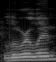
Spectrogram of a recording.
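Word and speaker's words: Lurelin: the wild um near lurlin Village how you pronounce that yeah yeah lure Lynn yes yeah there's a Beach area and there's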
